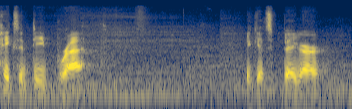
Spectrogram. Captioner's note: breathes deeply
